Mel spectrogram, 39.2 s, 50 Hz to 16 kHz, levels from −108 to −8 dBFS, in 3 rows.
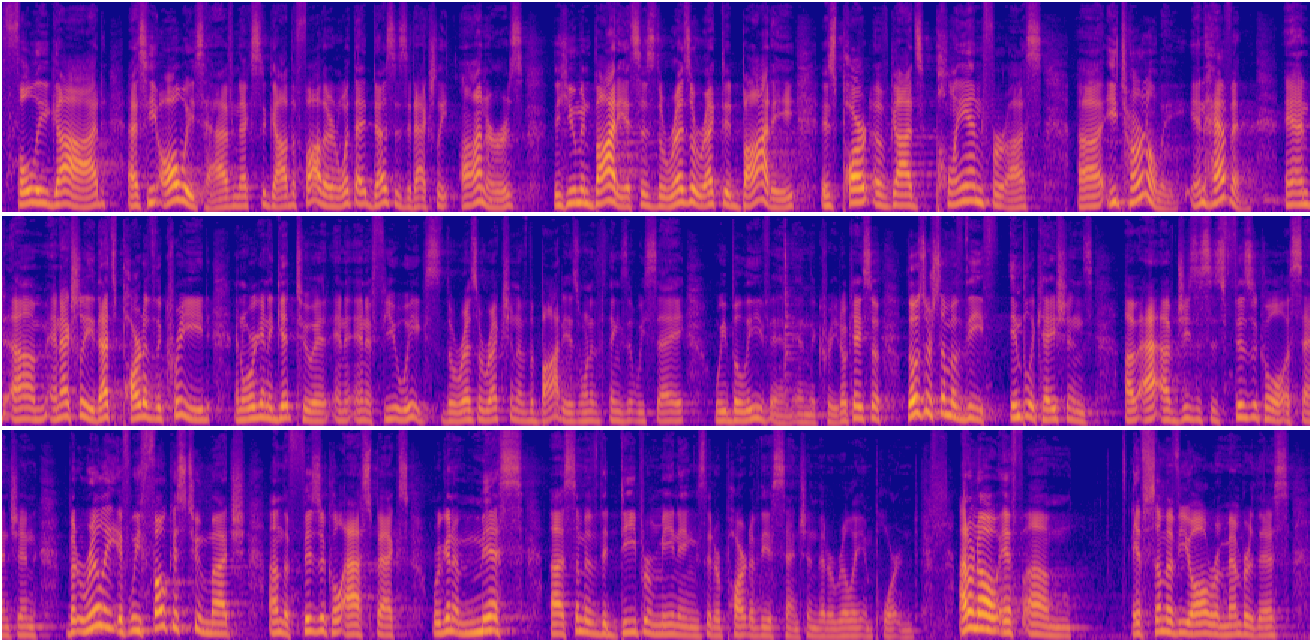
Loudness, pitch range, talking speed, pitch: -37 LUFS, 150-205 Hz, 205 wpm, 175 Hz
